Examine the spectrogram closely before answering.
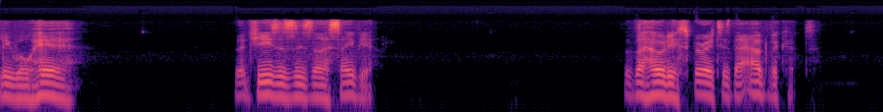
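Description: A man speaks calmly and clearly to a microphone, with pauses between phrases.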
